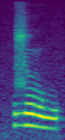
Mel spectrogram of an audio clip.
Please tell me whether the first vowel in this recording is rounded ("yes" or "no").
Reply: yes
